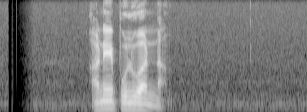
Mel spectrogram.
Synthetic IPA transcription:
ɐneːpuluʋɐnːa̰ːm

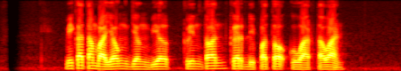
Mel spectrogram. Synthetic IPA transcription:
mikat̪ambajɔŋd͡ʒɨŋbilklint̪ɔnkɨrdipɔt̪ɔkuwart̪awan

